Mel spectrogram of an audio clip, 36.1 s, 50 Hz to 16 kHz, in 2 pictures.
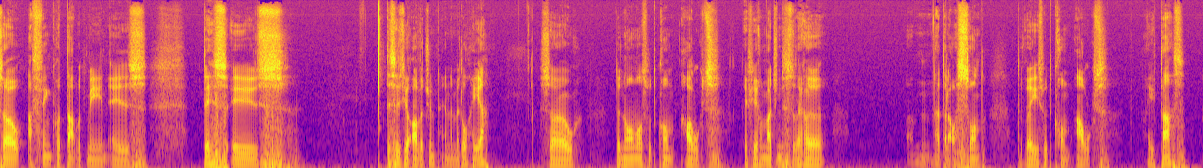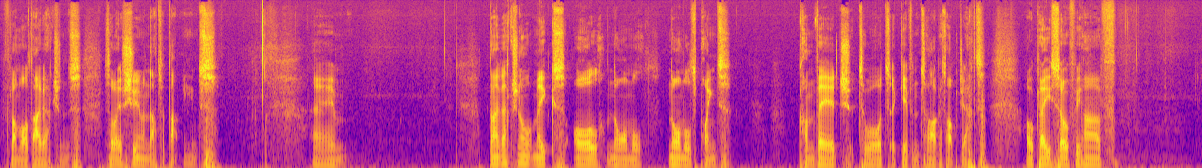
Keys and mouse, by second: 1.6-3.5 middle drag, 20.1-21.9 middle drag.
